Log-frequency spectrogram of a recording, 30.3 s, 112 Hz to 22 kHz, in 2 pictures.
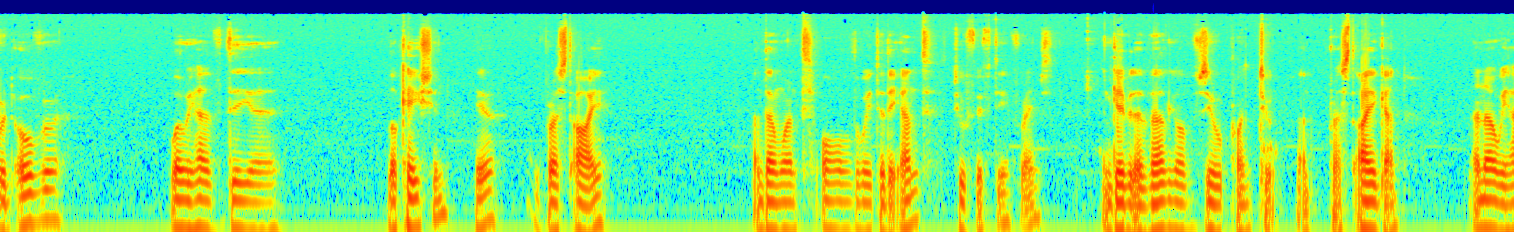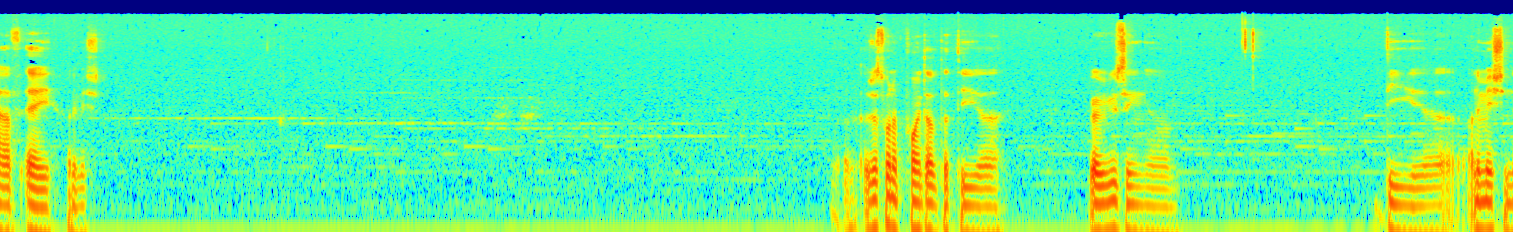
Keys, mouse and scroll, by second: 5.5 i, 7.1 space, 7.6 space, 7.8 drag, 8.4 space, 8.7 space, 9.8-12.9 drag, 12.9 i, 15.9 space, 17.8-24.5 middle drag, 24.5 scroll down 2, 24.9 middle click, 25.3 scroll down 3, 25.7-26.6 middle drag, 26.6 click, 27.1 Delete, 27.5 click, 28.4 click.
